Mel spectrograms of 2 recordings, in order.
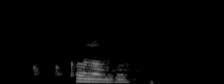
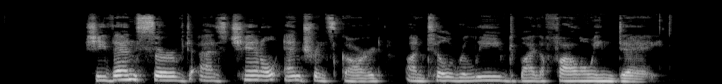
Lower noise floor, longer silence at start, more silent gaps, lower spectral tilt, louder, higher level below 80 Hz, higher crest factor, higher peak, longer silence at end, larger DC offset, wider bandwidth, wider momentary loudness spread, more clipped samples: second, -77 dBFS vs -87 dBFS; second, 0.35 s vs 0.85 s; neither; first, -8.5 dB/octave vs -4.5 dB/octave; second, -41 LUFS vs -19 LUFS; second, -78 dBFS vs -64 dBFS; about the same, 20 dB vs 16 dB; second, -24 dBFS vs -2 dBFS; first, 0.95 s vs 0.65 s; neither; second, 7.6 kHz vs 11.5 kHz; first, 22 LU vs 11 LU; neither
